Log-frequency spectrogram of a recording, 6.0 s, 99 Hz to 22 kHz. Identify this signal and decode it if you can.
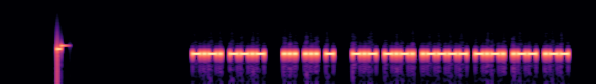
Morse code, heard as a keyed tone, about 41 wpm, 700 Hz. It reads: CQ SST KC1CWW
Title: K1USN SST QSO Practice - 45wpm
